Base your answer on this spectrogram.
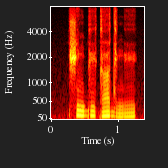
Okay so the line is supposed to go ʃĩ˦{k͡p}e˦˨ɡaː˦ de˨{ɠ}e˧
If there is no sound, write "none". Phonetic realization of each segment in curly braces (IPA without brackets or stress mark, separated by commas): ɡ͡b, ŋ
